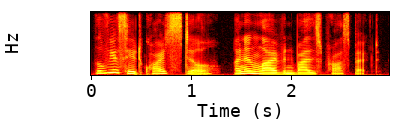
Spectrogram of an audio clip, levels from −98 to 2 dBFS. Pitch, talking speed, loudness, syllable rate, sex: 235 Hz, 160 wpm, -15 LUFS, 5.4 syllables/s, female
